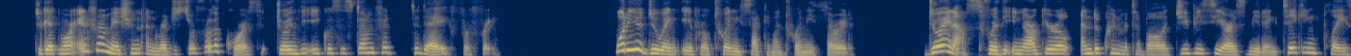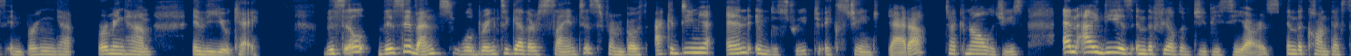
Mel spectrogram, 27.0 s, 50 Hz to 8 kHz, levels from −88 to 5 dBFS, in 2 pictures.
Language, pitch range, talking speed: English, 155-220 Hz, 145 wpm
